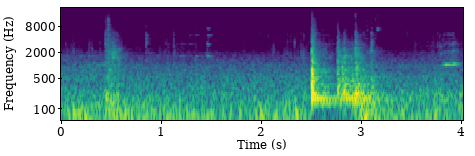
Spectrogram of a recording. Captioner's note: wheelchair squeaking; metal rattles; wheelchair squeaking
